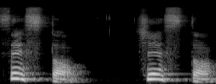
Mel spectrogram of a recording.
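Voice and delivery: চেস্তো high on চেস, falling on তো; pronunciation demo. Shown as a demonstration. Teacher dictates the Italian for basket, চেস্তো high and clearly sounded. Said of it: "আমি উচ্চারণ বলে দিব".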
